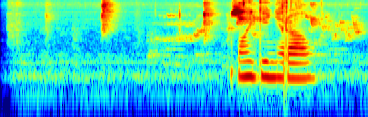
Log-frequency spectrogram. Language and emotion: Russian, neutral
